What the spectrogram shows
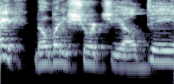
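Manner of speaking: ordinary talk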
